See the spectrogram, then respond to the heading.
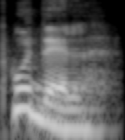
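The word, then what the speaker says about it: פודל: So, in Hebrew it will be with the e. Pudel.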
